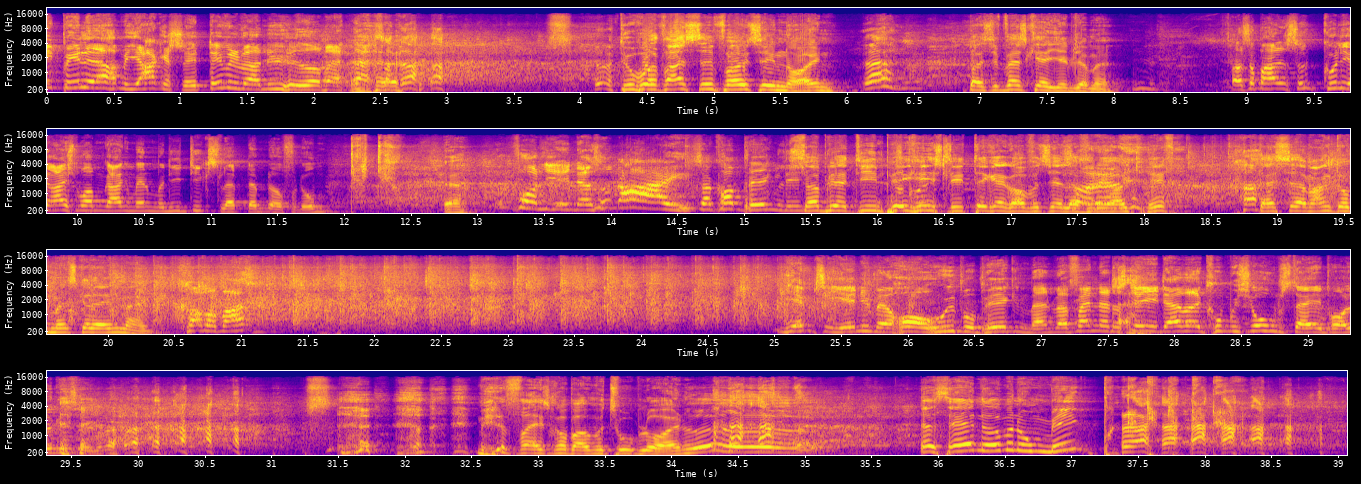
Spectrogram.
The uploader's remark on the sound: der er optaget live i Fredericia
